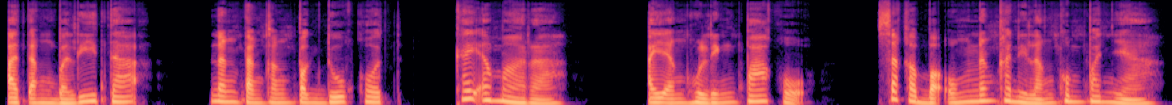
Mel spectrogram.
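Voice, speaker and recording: A woman narrating a dramatic love story in a measured, storytelling manner. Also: sits low, a little mellow, dry recording.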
